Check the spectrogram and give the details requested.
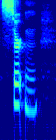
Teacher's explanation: Notice how we often drop the T sound in words like certain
